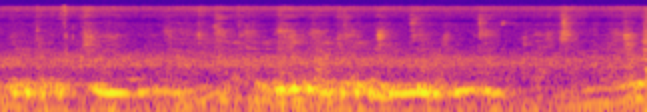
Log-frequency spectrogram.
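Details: Young racing pigeons in training give low, wavering coos in two drawn-out phrases, a soft throaty murmur with background room noise.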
